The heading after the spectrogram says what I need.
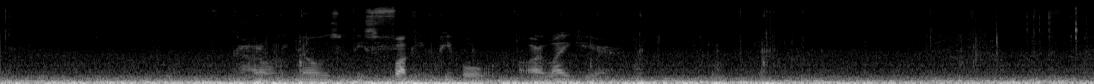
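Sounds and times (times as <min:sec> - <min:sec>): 
car engine rumble in a parking area: 0:00.0 - 0:10.9
speech: 0:03.3 - 0:06.1.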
